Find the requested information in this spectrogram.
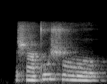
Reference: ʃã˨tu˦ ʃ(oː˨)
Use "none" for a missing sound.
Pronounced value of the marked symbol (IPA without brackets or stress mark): oː˨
